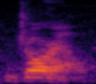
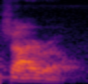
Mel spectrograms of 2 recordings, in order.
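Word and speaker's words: Jorell: It's pronounced Jorel, J-O-R-E-L-L, like Superman's father, not Gyro.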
